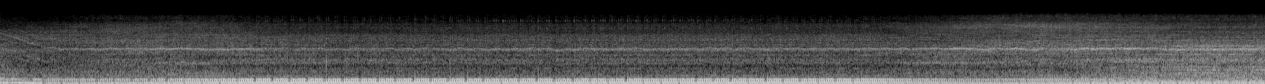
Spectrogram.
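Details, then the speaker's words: Honda Hornet 600 four-cylinder after cleaning and servicing, idle adjusted: even, steady beat with no rustling, ticking or knocking, and a clean idle after a few throttle blips; engine runs healthy. "zdrowo równiutko idzie Nie ma co udało się go ustawić dość fajnie nie szeleści nie stuka"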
